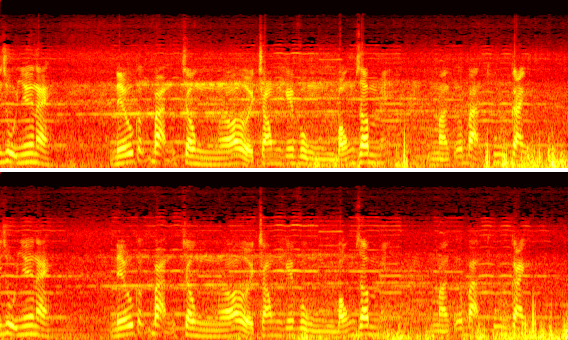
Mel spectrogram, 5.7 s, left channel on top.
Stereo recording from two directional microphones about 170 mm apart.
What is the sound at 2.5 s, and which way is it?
Speech, 15° left (ahead or behind).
